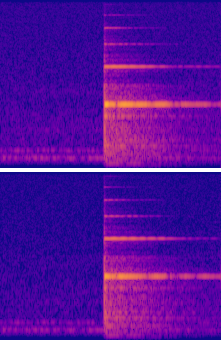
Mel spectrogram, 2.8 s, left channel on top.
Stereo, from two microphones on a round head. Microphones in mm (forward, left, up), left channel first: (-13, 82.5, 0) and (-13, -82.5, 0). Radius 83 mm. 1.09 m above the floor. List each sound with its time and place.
1.3 s a piano: 5° right (ahead or behind), 0.5 m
